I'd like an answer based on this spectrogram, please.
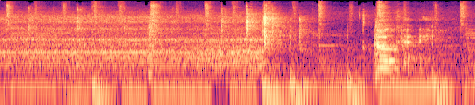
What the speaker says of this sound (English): we're gonna take this off the mixer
